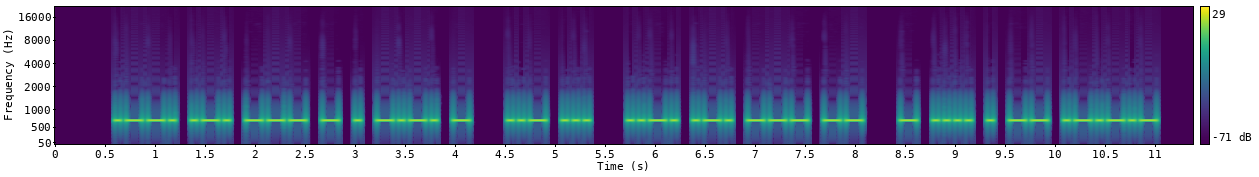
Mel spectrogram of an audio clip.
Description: Morse code, heard as a keyed tone, about 22 wpm, 700 Hz. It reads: PROTECT US FROM THEM.
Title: Sentences from Top 900 Words 22wpm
